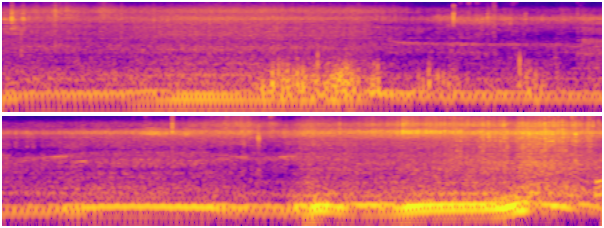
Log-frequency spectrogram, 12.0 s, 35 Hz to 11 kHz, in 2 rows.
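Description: A 1990 Chevrolet K1500 pickup's engine running as the truck drives slowly through tall grass, a steady low note that gets louder in the second half.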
